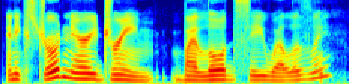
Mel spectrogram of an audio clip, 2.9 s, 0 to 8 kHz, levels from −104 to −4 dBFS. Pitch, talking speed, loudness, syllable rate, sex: 185 Hz, 145 wpm, -18 LUFS, 5.0 syllables/s, female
